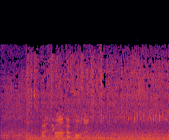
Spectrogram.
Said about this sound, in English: A military jeep works its way down the street toward him.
